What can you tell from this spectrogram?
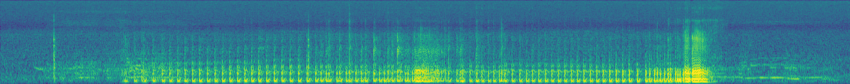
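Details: Pug snoring, said to sound like a man: one long, loud, rattling snore with a rapid fluttering buzz.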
